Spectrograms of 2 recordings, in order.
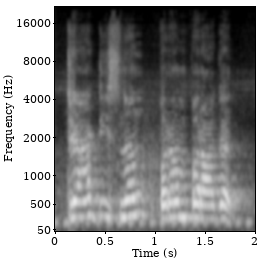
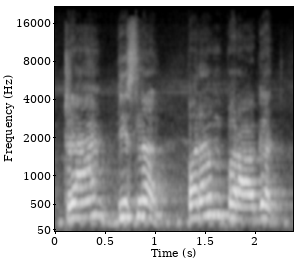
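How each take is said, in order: Both takes have the same delivery.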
